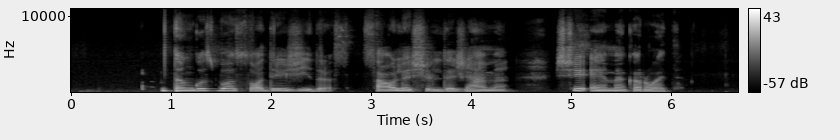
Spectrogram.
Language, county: Lithuanian, Vilnius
